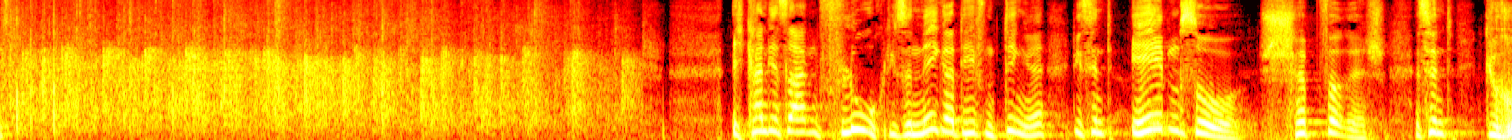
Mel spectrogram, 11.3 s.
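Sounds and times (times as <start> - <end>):
audience applause: 0.0 - 4.8
speech: 5.5 - 11.3.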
